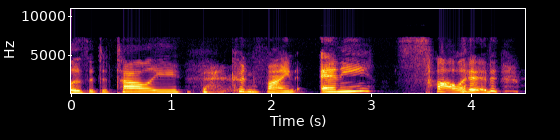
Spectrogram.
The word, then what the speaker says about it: Ditale: Because I was like, is it Ditale? Is it Ditale? Couldn't find any solid pronunciation on the interwebs. So I have to ask where the name came from. So it's Ditale.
